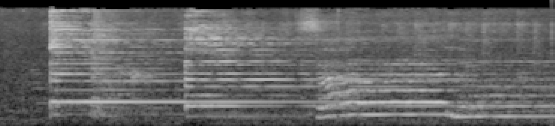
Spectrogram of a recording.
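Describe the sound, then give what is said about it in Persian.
A santur plays a short phrase of a few bright, ringing notes, the last one held and sliding in pitch, fairly loud with no one talking over it. “مثلا یه ساز اینجاست که اسمش سنتوره.”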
